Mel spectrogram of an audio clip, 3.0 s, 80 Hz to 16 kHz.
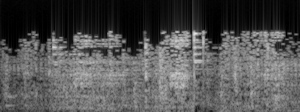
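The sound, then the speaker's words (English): A nearly century-old, 360-kilogram foot-powered platen letterpress with no motor clatters continuously, a busy mechanical rattle of wood and metal with a sharper knock near the middle. “The company uses a 360-kilogram Platon letterpress machine to make its creative designs.”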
